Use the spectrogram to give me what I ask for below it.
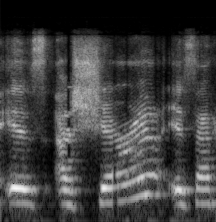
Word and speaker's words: Anshara: am thrilled and uh your last name is ashara is that how i pronounce it i'm sure i'm shara onshara onshore it's the name i picked up after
